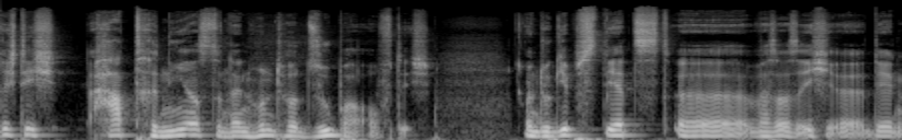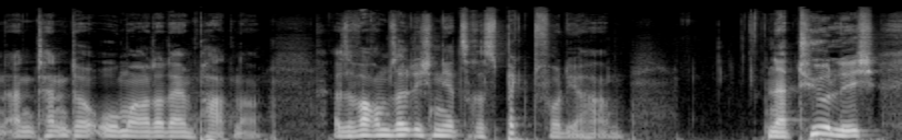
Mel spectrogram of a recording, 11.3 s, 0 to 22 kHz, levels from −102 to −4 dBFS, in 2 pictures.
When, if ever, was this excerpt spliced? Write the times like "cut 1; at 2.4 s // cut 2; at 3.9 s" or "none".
cut 1; at 7.6 s

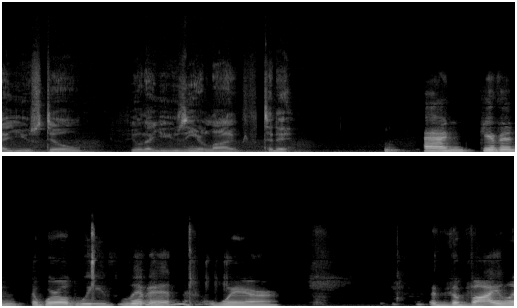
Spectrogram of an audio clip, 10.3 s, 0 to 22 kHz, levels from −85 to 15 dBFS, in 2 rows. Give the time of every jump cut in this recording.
cut 1; at 4.1 s

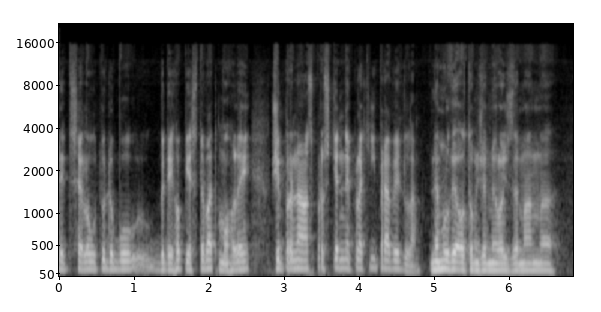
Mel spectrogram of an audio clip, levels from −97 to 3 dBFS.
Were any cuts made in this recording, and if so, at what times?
cut 1; at 2.8 s // cut 2; at 4.9 s

